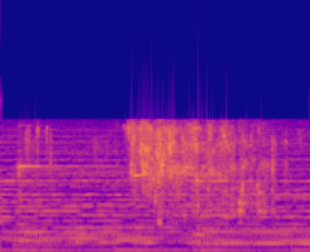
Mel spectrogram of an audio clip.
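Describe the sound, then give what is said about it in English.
Continuous splashing of water as hands scoop and wash the face during a ritual honouring ancestors, beginning a second in and carrying on over soft, steady background music. “I like to wash my face so I don't meet my ancestors with a still face.”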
